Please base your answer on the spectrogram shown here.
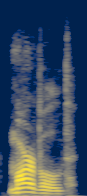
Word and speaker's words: marveled: have the word marvelled instead of marvel at okay that Ed ending is addy sound only marveled marveled I marveled at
